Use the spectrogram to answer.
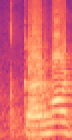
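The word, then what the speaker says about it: Carnot: सबसे important पार्ट ये है देखो कार्नॉट है बोलने के लिए कार्नोव बोलेंगे टी साइलेंट है फ्रेंच है ये पहला लाइन बहुत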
